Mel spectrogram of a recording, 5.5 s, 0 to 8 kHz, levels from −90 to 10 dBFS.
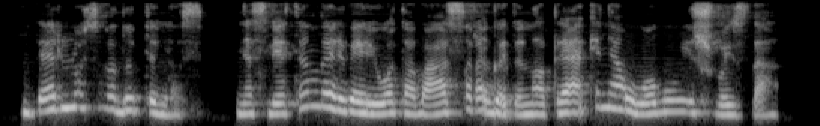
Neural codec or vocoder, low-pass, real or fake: codec, 16 kHz, 16 kbps, FunCodec, trained on LibriTTS, 50 frames a second; 7.2 kHz; fake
